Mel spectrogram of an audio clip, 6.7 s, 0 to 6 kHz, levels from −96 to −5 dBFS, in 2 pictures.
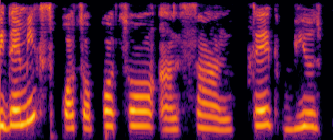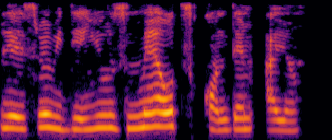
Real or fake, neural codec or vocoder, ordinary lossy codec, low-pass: real; none; none; 5.4 kHz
